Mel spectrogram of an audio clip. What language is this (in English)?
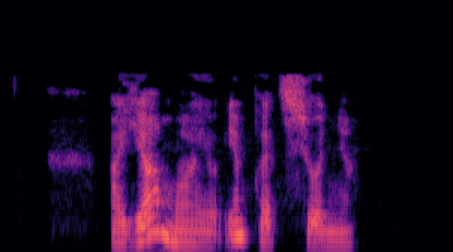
Belarusian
